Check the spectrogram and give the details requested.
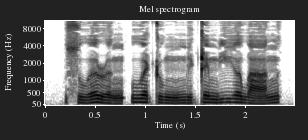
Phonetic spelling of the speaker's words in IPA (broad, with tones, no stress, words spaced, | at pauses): su˨˩˦ə̯ɹə˨˩˨ŋ ʔu˧ə̯ ʈu˨˩ŋ mi˨˩˦ʈe˧m ji˧ə̯wa˨˩˦n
